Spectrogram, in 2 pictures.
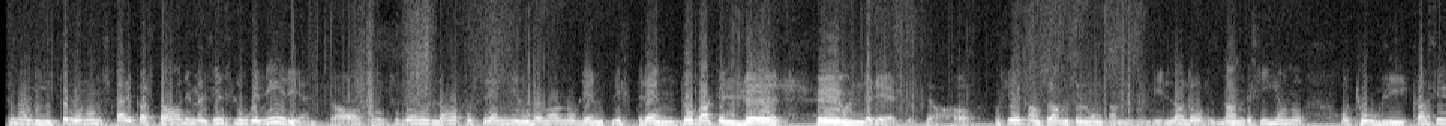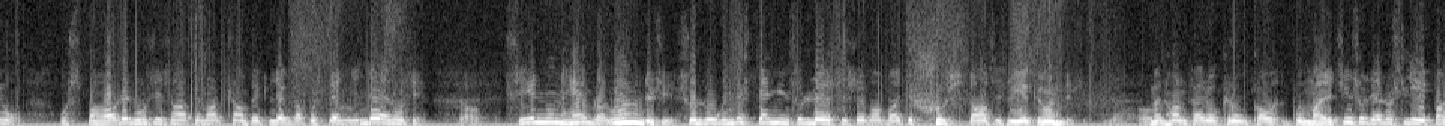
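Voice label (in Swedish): Österfärnebo Gästrikland, Svenska sagor, dialekter; Folkminnen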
